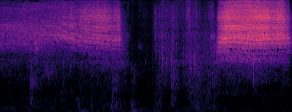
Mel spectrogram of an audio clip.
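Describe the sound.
A long, steady hissing "sss" like a goose, then a brief pause with soft rustling, followed by a second, louder sustained hiss.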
